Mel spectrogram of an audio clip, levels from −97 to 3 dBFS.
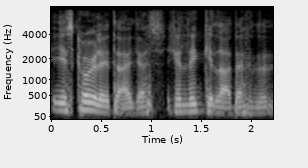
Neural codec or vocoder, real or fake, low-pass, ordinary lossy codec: vocoder, 22.05 kHz, 80 mel bands, WaveNeXt; fake; 7.2 kHz; none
